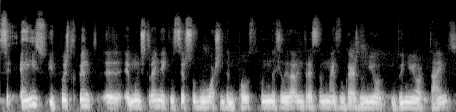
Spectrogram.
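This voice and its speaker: A man with a European Portuguese accent at a very fast pace, hardly any pauses, very even loudness and fairly even intonation. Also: fairly high pitch for a man. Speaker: film director. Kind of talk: casual chat. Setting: recorded in a bar.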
